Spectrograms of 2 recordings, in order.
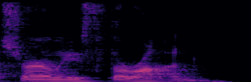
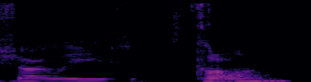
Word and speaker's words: Charlize Theron: So it technically is pronounced Charlize Theron That was really good. with a rolling R and everything else squashed into one syllable.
